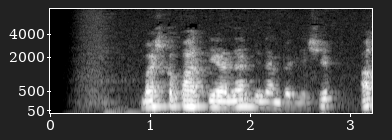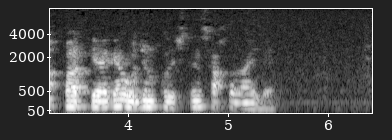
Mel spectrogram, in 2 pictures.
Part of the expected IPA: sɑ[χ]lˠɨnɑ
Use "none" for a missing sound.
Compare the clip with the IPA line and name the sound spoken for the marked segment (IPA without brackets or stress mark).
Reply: χ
